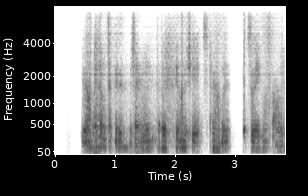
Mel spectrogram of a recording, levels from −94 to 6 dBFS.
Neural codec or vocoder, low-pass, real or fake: codec, 44.1 kHz, 0.9 kbps, DAC; 7.2 kHz; fake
